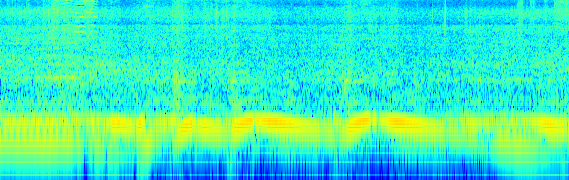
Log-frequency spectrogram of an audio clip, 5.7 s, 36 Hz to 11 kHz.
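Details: Datsun Z with RB30DET turbo six: revs rise and fall smoothly with a steady, even tone, no misses or rattles; normal revving.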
